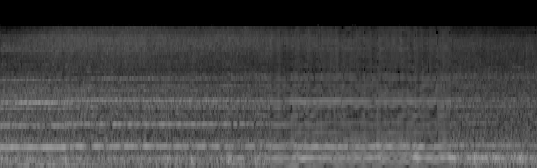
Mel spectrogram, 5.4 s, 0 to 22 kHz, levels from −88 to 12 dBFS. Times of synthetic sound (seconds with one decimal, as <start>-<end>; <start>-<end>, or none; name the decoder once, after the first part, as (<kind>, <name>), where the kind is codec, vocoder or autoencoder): 2.7-4.5 (vocoder, BigVGAN v2)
